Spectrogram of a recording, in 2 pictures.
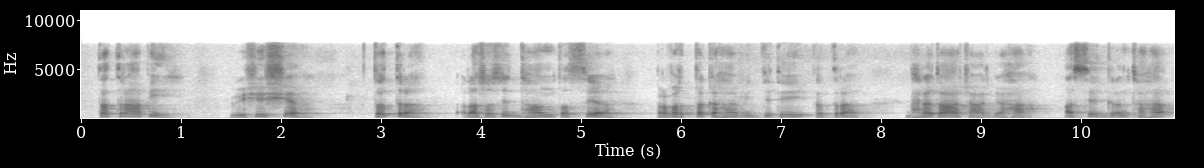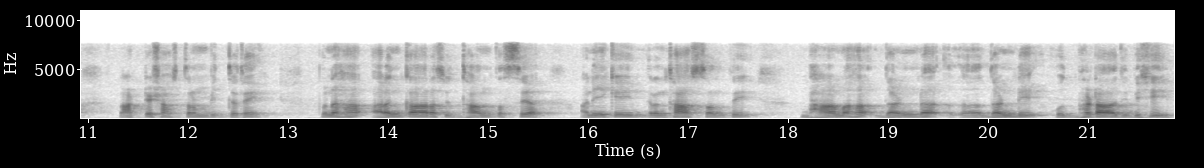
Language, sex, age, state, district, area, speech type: Sanskrit, male, 30-45, Karnataka, Kolar, rural, spontaneous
